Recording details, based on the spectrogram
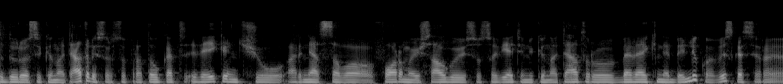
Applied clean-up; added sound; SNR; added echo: none; none; none; none.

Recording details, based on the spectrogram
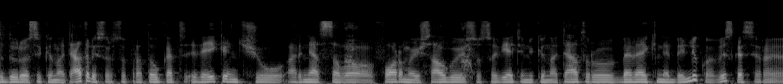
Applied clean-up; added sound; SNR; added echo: none; Bark; 18 dB; none.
